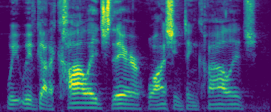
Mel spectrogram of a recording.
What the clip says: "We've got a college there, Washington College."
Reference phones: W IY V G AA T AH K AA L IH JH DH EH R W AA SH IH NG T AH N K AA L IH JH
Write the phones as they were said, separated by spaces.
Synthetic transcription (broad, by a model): W IY V G AA T AH K AA L IH JH DH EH R W AA SH IH NG T AH N K AA L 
